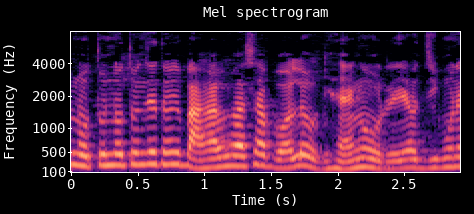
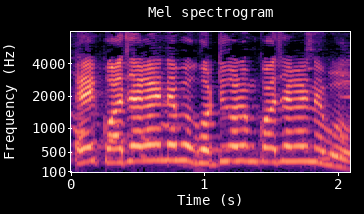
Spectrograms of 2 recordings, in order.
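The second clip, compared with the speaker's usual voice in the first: raised, higher-pitched call; 7 semitones higher, 4 dB louder, faster than usual. Real, not acted. Asking family how many ghoti gorom portions, calling out. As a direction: call the question across to them. Calling out question about snack order.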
